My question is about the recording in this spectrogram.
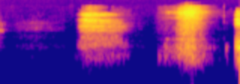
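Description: A woman's two short, sharp breaths through the mouth, about two-thirds of a second apart, as she works through an abdominal crunch.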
